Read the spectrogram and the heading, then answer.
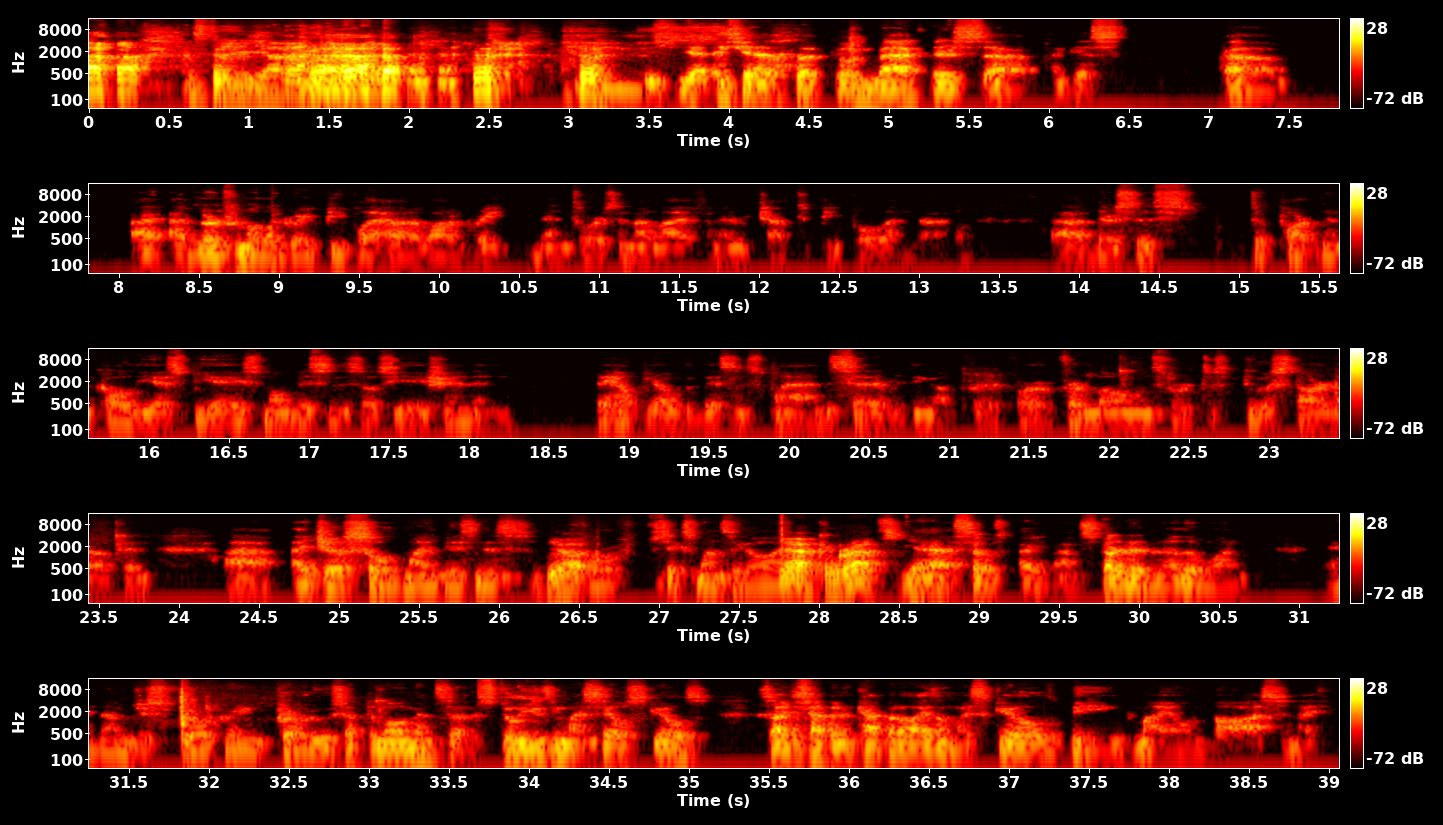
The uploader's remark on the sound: I had issues with the sound on this video but it's all figured out and will be better on the next one.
